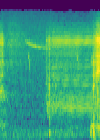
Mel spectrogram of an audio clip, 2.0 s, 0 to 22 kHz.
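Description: Zoom motor of a Nikon P900 camera whining steadily for most of a second as the lens zooms out, starting about halfway through.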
